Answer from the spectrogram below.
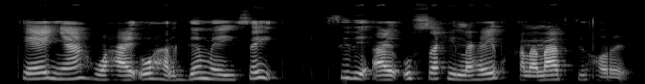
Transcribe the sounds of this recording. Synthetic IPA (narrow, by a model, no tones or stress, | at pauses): kʰɛːɲɐwɑħɑjʔʊɦɐlɡɐmɛjsɛj | sɪðiːʔɛjʔʊsɑħɪlɐɦɛjd̪qɑlɐlaːd̪kʰiːhɔɾɛ̰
